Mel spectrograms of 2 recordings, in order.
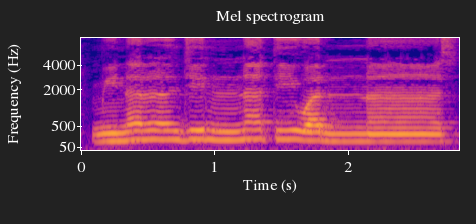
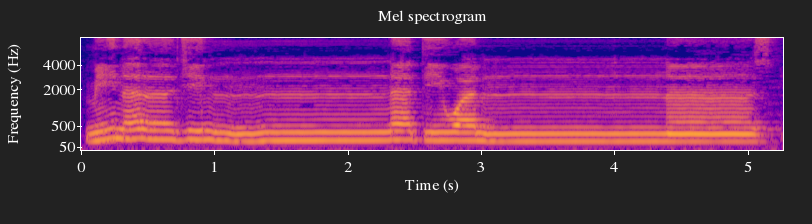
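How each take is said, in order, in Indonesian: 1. Dengungnya hanya ditahan sangat sebentar. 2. Dengungnya ditahan terlalu lama. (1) "Misal cuma satu harokat. Nah itu kurang" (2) "Atau terlalu lama. Itu juga terlalu berlebihan"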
